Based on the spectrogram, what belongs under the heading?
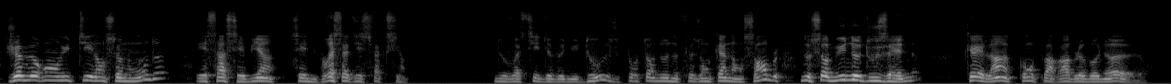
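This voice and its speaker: A man's voice: on the high side, moderate pace, a little mellow, lightly acted. A man voicing a cheerful, self-satisfied flax plant that becomes linen and then paper, marvelling at its fortune. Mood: delighted.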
